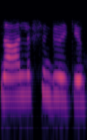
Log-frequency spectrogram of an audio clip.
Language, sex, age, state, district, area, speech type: Malayalam, male, 18-30, Kerala, Alappuzha, rural, conversation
